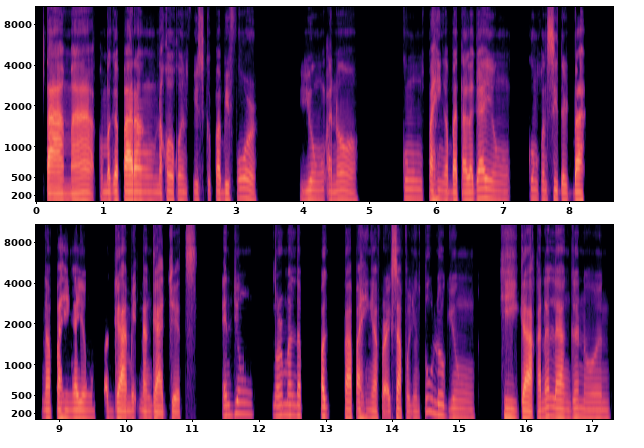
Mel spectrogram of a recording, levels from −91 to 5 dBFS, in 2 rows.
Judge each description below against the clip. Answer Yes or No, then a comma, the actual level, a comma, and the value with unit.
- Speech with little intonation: Yes, narrow, 2.3 semitones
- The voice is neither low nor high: No, low, 130 Hz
